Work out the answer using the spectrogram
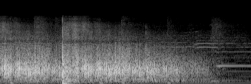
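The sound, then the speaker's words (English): Gunshots from a gun: a few sharp, loud cracks set within a dense, booming wash of sound that fades away toward the end. “I snapped, I went crazy. I took my gun and shot them both.”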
